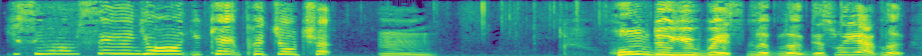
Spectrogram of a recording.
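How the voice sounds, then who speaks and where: A woman's voice: extremely high pitch, very animated, moderate pace, no room sound. Emphatic woman preaching over a Bible story. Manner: emphatic, preachy asides, keeps calling out to listeners. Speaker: vlogger retelling a Bible story. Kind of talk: casual Bible story reading with commentary.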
